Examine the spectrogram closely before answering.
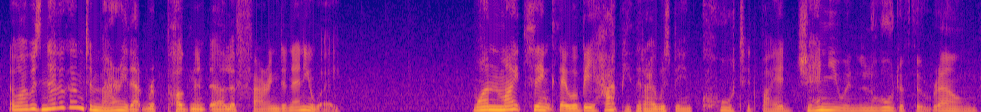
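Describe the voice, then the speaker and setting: A woman's voice: on the low side, a little mellow. An actress playing a young, strong-willed English noblewoman with a refined English accent, reading a personal journal in a video game. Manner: refined, wry. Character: aristocratic young Englishwoman, defiant, wry, in love.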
